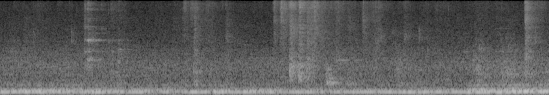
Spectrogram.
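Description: Kittens shuffle and rustle softly.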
